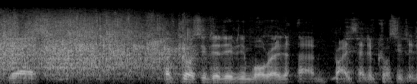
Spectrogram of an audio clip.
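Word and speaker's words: Evelyn Waugh: Of course he did, Evening War, Brideshead.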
